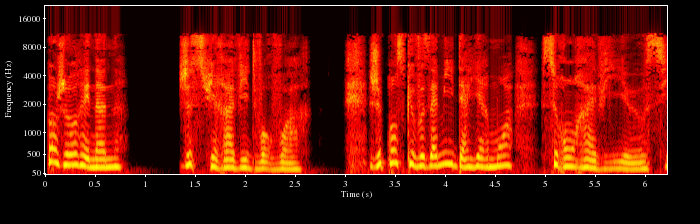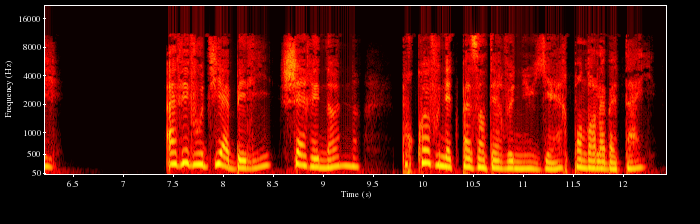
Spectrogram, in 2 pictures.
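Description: A woman's voice: medium pitch, animated, normal speed, warm tone, slightly rough, no echo, studio quality. A woman voicing a poised, commanding young woman who speaks with cutting sarcasm in an audiobook. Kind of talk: audiobook character voice.

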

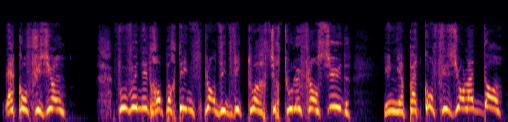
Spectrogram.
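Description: A male narrator voicing an angry veteran cavalry general who shouts orders. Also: very high-pitched, lively intonation, moderate pace, no room sound, clean studio sound, pitched above the performer's own voice. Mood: shouting angrily.

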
